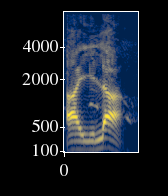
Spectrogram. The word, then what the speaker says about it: Hausler: Ailá, porque el apellido de origen sueco se pronunciaba así, Ailá.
